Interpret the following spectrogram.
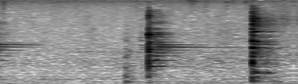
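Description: Stainless steel cookware knocking. About a second in there is a ringing clink, and near the end a sharper knock, as the emptied pot and the wooden spatula meet the saucepan and the pot is set down on the ceramic hob.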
